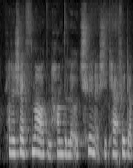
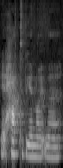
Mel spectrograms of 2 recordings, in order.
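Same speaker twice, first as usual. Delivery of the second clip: ordinary delivery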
